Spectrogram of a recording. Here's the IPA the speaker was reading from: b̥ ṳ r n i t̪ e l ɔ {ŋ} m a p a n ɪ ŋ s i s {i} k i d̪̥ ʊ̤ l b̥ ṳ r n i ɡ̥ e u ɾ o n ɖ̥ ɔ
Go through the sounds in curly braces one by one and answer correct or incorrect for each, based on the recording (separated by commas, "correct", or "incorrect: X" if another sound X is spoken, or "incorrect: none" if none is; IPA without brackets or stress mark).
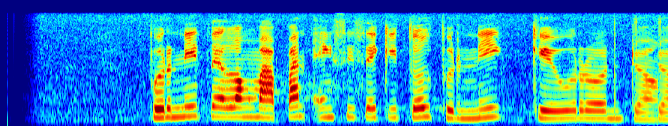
correct, incorrect: e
